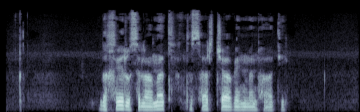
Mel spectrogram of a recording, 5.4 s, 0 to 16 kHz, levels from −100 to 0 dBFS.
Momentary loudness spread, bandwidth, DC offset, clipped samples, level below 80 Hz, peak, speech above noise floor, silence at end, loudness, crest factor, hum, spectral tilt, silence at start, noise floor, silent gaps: 19 LU; 11.5 kHz; under 0.1%; under 0.1%; -52 dBFS; -6 dBFS; 46 dB; 1.15 s; -23 LUFS; 20 dB; none; -5 dB/octave; 0.3 s; -68 dBFS; none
